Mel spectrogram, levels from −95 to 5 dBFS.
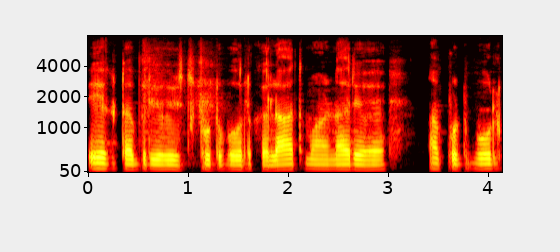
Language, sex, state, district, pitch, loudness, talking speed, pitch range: Marwari, male, Rajasthan, Churu, 100 Hz, -21 LUFS, 160 wpm, 100-105 Hz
